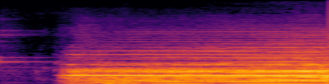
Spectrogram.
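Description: Wind ensemble in live performance: the last ring of a struck mallet-percussion note dies away, and about half a second in the full band enters together on a loud held chord, weighted toward the low and middle voices.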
